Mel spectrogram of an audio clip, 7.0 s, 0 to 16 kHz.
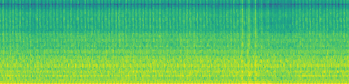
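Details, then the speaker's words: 1947 Cletrac FDE diesel crawler, first start after sitting many years, injection pump freed, fresh fuel; loud steady low chug about 220 beats a minute, no knock or miss, despite water leak and missing fan belt; normal diesel idle. "There she is, folks. Running like a charm."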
